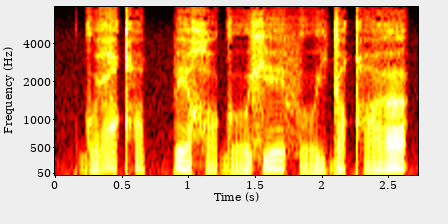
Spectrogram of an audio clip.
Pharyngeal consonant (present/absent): present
